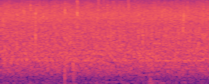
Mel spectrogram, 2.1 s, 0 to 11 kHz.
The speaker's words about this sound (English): So off we go to the lighthouse, listeners, on this rainy, rainy day. 6 p.m. it is. I'm walking through the rain to this muddy lighthouse in this beautiful game I love.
